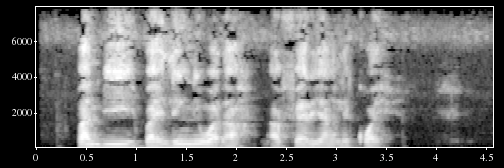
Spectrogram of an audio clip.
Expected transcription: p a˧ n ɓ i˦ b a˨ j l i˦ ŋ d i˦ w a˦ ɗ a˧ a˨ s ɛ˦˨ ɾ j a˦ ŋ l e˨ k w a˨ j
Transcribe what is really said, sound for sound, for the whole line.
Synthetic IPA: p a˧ n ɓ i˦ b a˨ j l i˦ ŋ n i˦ w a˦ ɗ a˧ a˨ f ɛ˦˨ ɾ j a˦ ŋ l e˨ k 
